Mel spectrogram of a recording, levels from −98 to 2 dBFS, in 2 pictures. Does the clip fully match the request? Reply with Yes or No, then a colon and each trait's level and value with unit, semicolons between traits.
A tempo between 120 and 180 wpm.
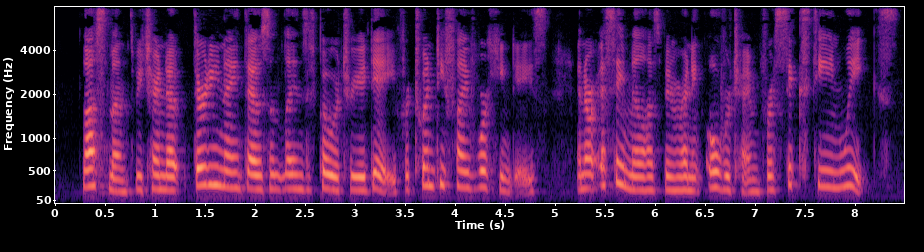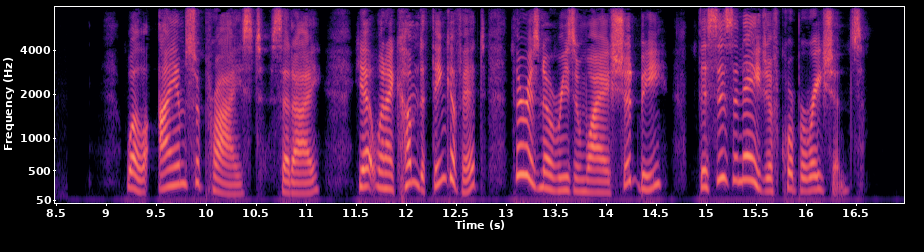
No: average, 200 wpm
